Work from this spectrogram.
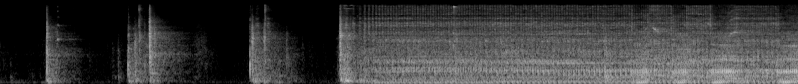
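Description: A few kick-start thumps, then the little two-stroke catches and holds a steady buzzing idle that rises slightly.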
